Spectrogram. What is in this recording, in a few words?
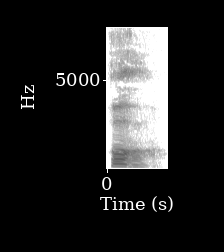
"ohò", Apatani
